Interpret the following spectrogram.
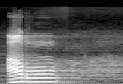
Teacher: Adapun huruf ra udara menyimpang dari celah kecil di bagian tengah. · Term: inhiraf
